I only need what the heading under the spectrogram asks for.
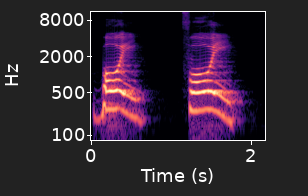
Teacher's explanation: Ditongo oral, saída livre.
